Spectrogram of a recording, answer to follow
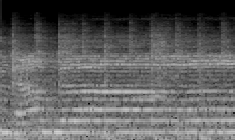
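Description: Backing track of a Mandarin pop ballad playing loud over a speaker in an instrumental passage between sung lines: a held melody line over a steady beat.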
